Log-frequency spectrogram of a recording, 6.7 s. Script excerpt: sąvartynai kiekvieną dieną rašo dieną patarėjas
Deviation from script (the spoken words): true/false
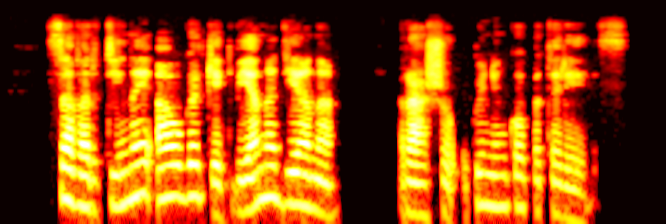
true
